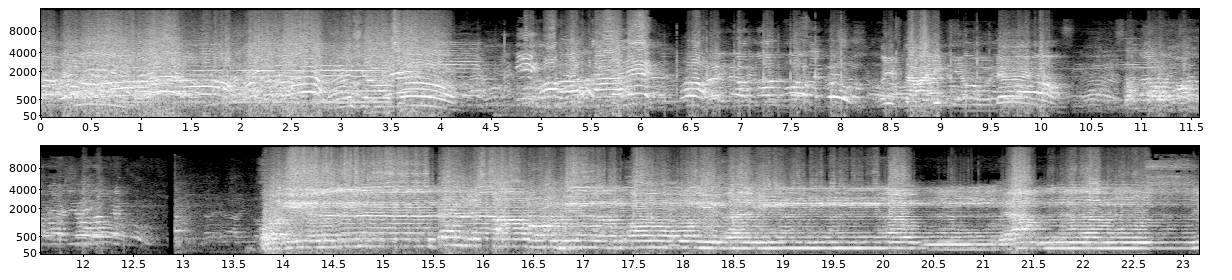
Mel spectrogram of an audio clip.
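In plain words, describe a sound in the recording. A young man chants melodically into a microphone, heard through a loudspeaker in an echoing room.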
